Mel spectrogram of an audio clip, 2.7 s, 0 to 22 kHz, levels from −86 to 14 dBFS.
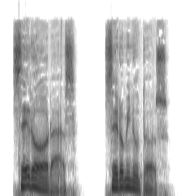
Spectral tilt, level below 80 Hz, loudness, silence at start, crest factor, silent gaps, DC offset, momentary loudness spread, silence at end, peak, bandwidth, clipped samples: -4 dB/octave; -32 dBFS; -13 LUFS; 0.2 s; 14 dB; 1.32-1.55 s; under 0.1%; 7 LU; 0.25 s; 0 dBFS; 15.5 kHz; under 0.1%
